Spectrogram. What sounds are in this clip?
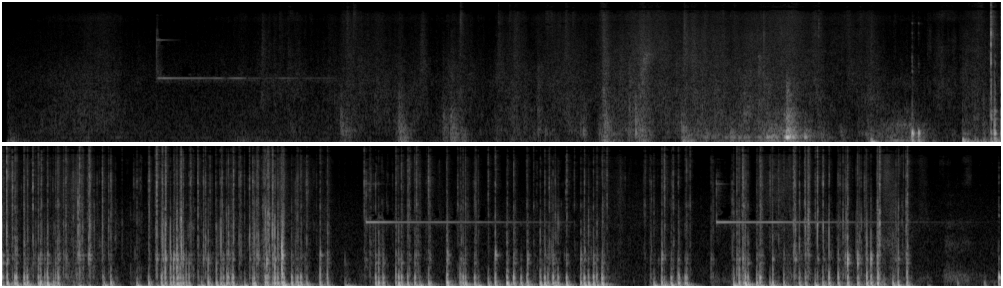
phone ringing, footsteps, keyboard typing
